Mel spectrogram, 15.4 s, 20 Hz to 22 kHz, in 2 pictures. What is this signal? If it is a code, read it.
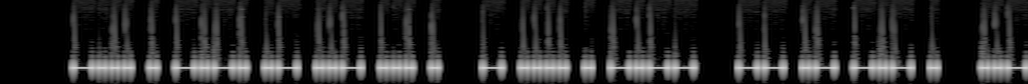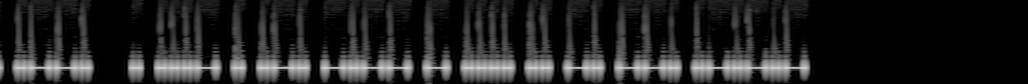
Morse code, heard as a keyed tone, about 25 wpm, 700 Hz. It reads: BECAUSE THEY MAKE UP EVERYTHING.
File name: practice / 25wpm / All-Age Appropriate Jokes - 25wpm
